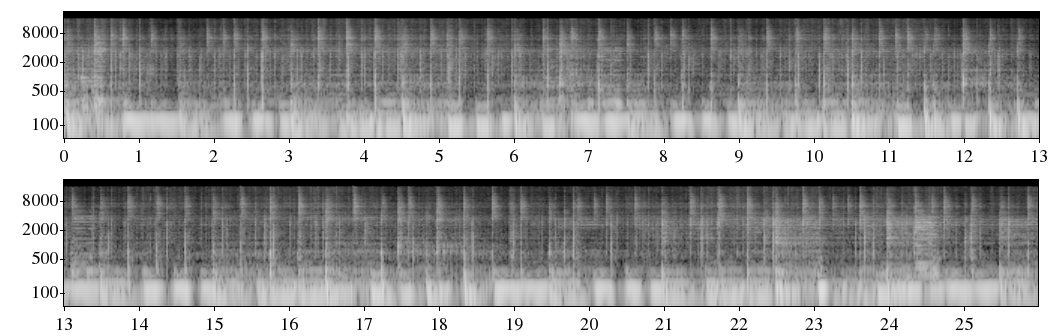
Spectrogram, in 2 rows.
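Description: Roots reggae dub version played from a 7-inch vinyl single: mostly a heavy bass line and drums with sharp rim and snare hits.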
